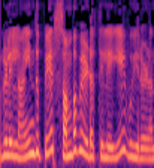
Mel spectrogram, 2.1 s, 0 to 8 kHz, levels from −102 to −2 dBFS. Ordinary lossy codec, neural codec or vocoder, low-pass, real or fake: none; none; none; real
